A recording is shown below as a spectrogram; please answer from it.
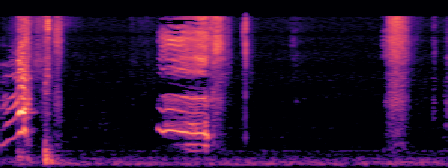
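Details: Red fox kept as a pet, pouting: a brief rising squeak and a thump, then a single half-second strained whine that dips slightly, followed by near silence and a soft rustle.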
